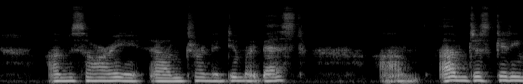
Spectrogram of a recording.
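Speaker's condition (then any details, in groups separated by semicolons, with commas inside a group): Cerebral palsy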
